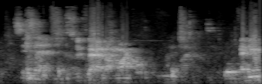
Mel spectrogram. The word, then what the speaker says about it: Michael: And then when you look at it, it's really just Mike with an L on the end. So I don't really get what the confusion is. You know, if you were to spell Michael phonetically, you'd write that.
